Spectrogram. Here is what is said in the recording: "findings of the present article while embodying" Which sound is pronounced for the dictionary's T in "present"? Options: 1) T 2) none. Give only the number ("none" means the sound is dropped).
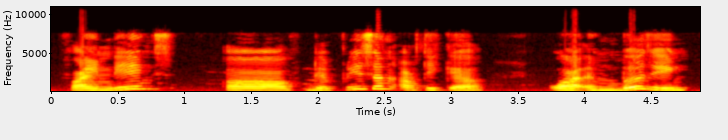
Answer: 2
